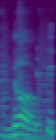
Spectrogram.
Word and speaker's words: Nav: I go by Nav. It rhymes with love.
